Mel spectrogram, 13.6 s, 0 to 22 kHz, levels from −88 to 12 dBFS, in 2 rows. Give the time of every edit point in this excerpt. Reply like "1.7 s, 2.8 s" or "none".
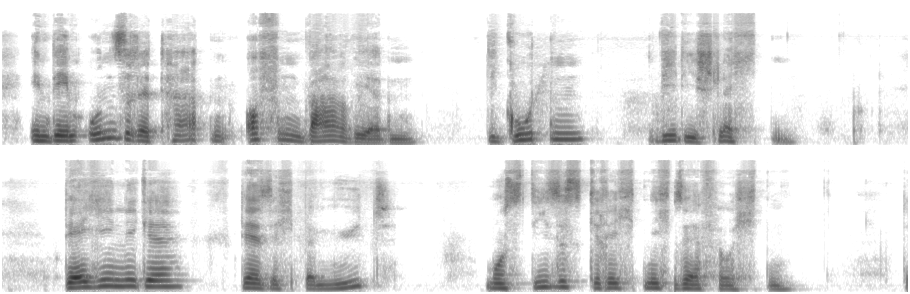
11.8 s

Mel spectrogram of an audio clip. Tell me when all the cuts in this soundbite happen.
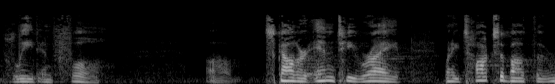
none

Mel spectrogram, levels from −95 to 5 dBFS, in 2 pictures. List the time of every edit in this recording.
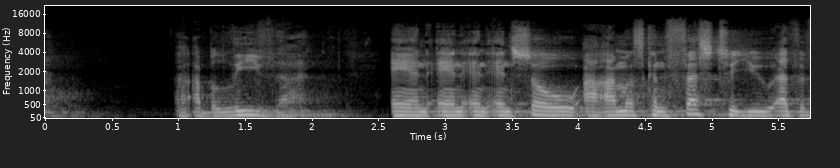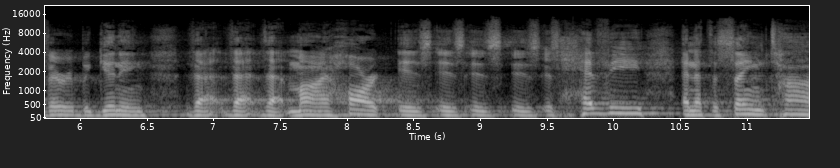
none

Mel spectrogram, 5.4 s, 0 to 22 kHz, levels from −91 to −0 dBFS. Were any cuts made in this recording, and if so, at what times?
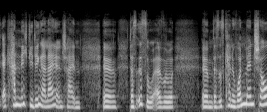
none

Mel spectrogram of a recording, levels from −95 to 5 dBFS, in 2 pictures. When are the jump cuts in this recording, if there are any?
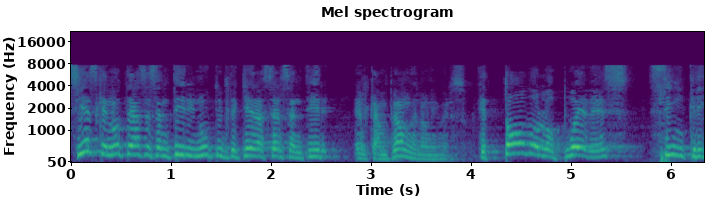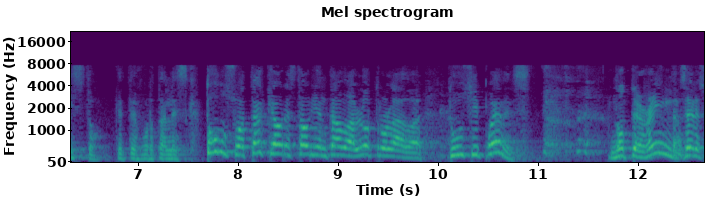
2.8 s, 4.0 s, 5.7 s, 6.7 s, 7.6 s

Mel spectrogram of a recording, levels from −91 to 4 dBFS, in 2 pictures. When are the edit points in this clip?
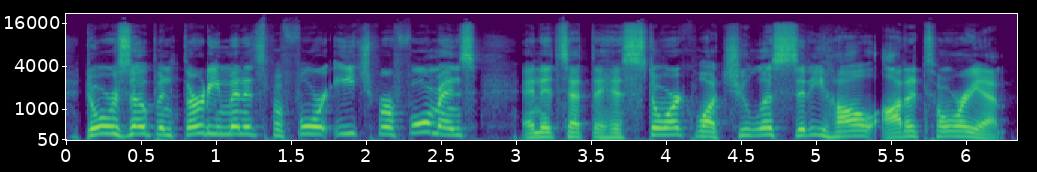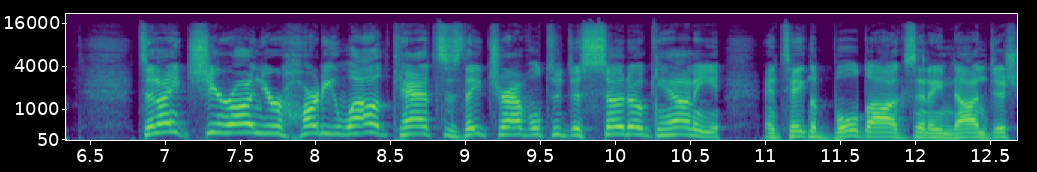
11.3 s

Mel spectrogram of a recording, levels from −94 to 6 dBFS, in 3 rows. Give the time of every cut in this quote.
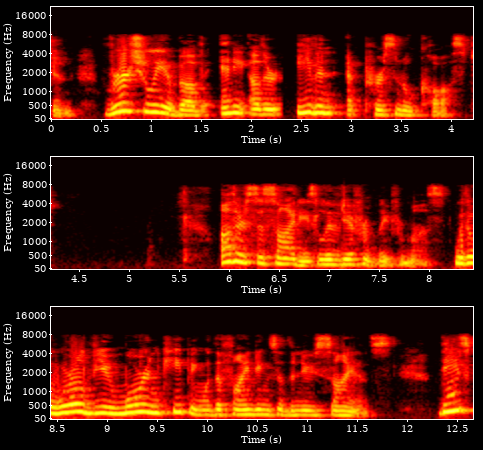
2.3 s, 7.1 s, 8.2 s

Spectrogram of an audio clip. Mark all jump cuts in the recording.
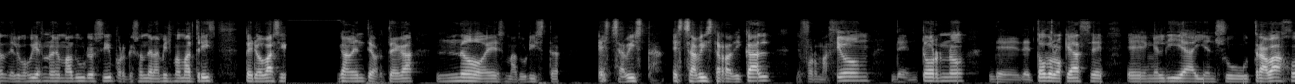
10.2 s, 11.7 s

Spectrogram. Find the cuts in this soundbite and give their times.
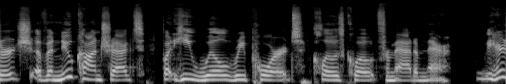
1.5 s

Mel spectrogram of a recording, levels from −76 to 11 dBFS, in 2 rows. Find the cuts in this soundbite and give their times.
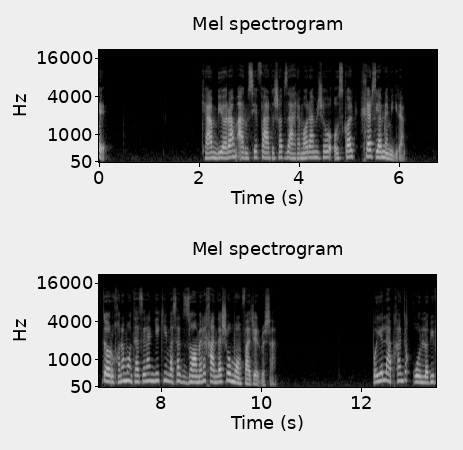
5.1 s, 5.5 s, 6.8 s, 9.3 s

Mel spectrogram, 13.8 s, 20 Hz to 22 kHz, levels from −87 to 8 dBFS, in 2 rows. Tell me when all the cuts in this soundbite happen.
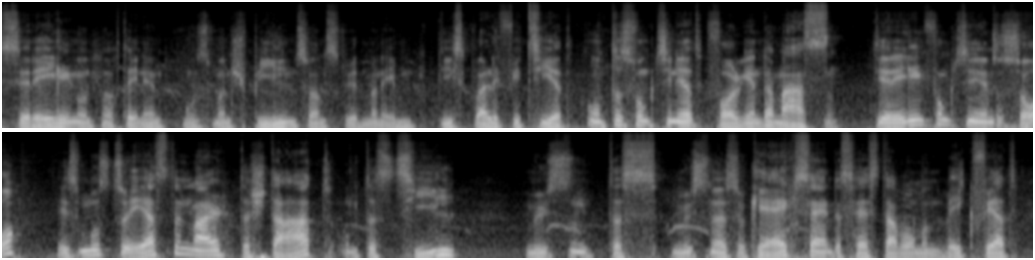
1.2 s, 6.6 s, 10.9 s

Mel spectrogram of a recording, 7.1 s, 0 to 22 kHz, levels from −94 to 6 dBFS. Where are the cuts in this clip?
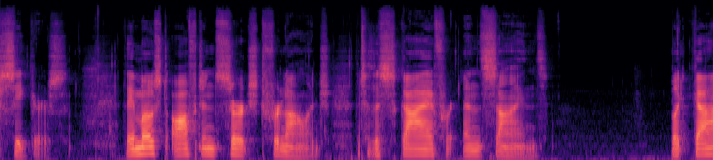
3.6 s, 4.6 s

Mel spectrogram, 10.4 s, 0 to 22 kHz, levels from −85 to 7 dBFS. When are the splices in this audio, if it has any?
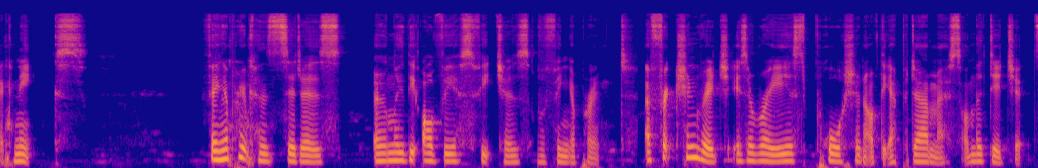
2.5 s, 5.4 s, 6.4 s

